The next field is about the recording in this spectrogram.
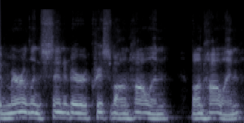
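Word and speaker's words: Van Hollen: Von Holland, not Holland, but Von Holland about, you know, the revocation of student visas and whatnot.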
